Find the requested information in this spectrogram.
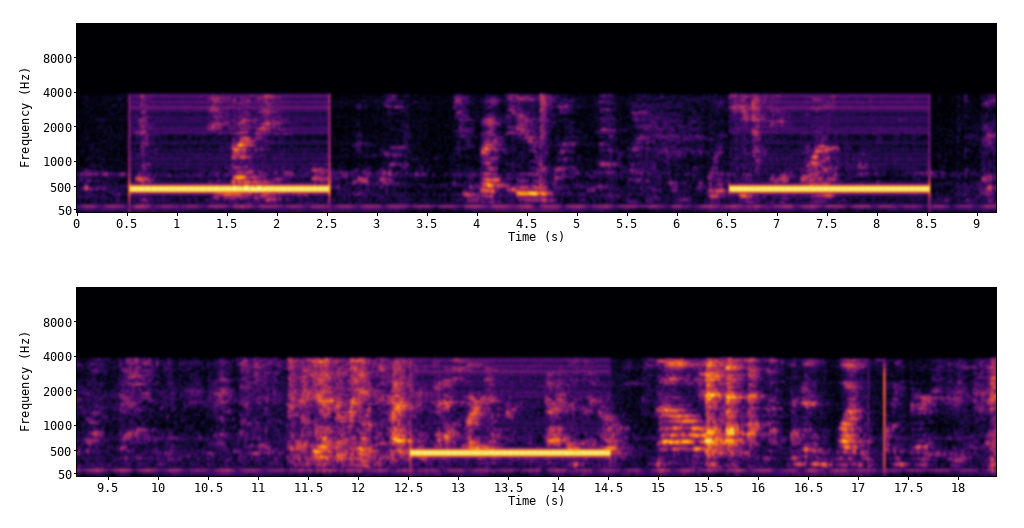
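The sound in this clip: A telephone call being placed: three steady, two-second tone bursts repeat at even intervals while people talk in between.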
